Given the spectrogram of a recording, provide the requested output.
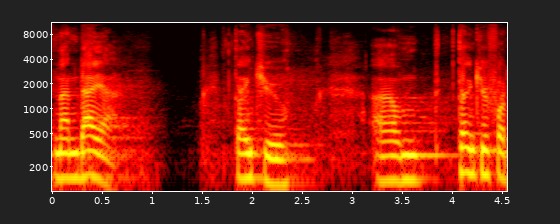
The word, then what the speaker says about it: Nandaya: The right pronunciation is Nandaya.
